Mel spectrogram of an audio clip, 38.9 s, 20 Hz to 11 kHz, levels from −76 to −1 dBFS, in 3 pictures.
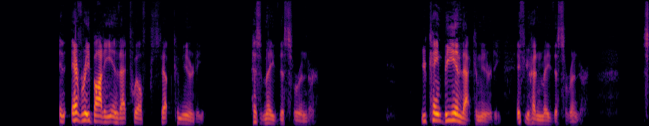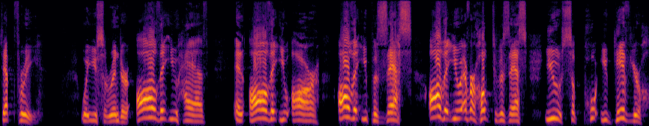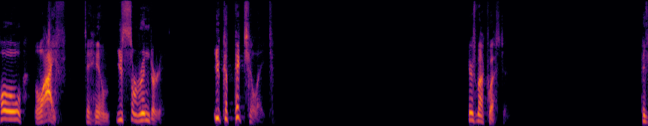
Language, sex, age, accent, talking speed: English, male, 60-79, American, 100 wpm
